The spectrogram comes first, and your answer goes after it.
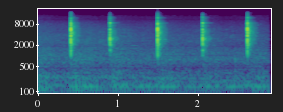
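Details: Ruger 10/22 Tactical with an unfixed aftermarket magazine: sharp dry clicks about twice a second as the magazine rocks back and forth, not latching fully in the receiver.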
